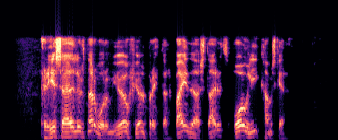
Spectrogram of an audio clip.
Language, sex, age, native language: Icelandic, male, 60-69, Icelandic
